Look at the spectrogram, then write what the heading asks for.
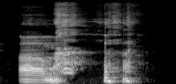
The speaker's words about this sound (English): oh, there's my dog barking. So good, man. Henry, be quiet.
